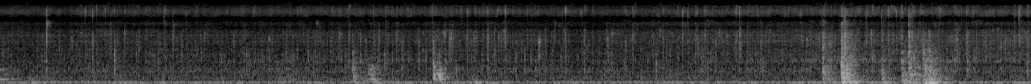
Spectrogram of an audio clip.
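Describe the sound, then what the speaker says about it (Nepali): Tomatoes fry in a pan with a steady, close sizzle and crackle running the whole time, broken by a few louder pops and clatters of stirring near the end. "टमाटरलाई पनि राम्रोसँग पकाउने"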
